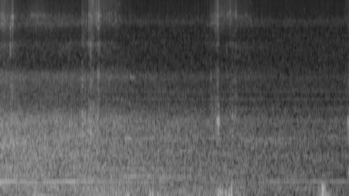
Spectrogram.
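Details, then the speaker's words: Hand-spun rear-left wheel gives a faint rough hum with a low tone fading as it slows: worn wheel bearing; the right side is silent by comparison. "Nampak ada bunyi kan? Okey maksudnya problem kat sini adalah bearing sekarang kita dengar belah kanan pula."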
